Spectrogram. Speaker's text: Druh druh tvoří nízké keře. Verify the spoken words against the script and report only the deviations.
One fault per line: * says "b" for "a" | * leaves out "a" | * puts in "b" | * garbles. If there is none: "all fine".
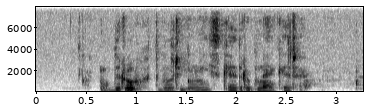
* leaves out "druh"
* puts in "drobné"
